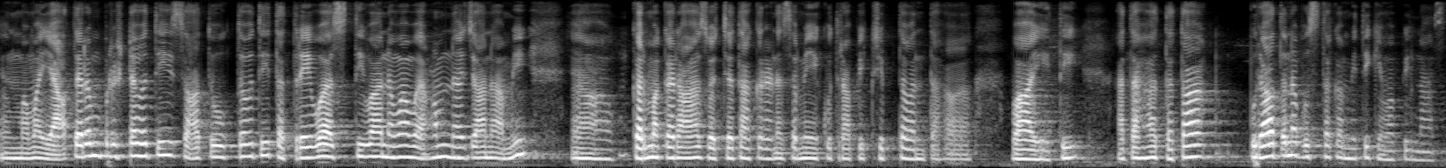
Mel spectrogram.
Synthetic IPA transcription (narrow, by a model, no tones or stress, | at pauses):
mɐmɐja̰ːt̪ɐɾɐmpɾuʂʈɐʋɐt̪isa̰ːt̪uuk̚t̪ɐʋɐt̪it̪ɐt̪ɾeːʋɐɐst̪iʋaːnɐʋaːʋɐɐɦɐmnɐd͡ʒaːnɐɐmi | kɐɾmɐkɐɾaːɦɐsʋɐt͡ʃʃʰɐt̪aːkɐɾɐɳɐsɐmɐjekut̪ɾa̰ːpikʂip̚t̪ɐʋɐnt̪ɐ̰ɦɐ̰ | ʋaːit̪i | ɐt̪ɐɦɐ̆t̪ɐt̪aːpuɾaːt̪ɐnɐpust̪ɐkɐmit̪ikemɐpinːaːs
